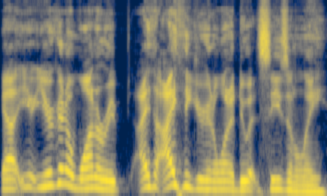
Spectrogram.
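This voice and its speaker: A man rattles along at a very fast pace with an American accent. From Minnesota. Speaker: auto repair show co-host. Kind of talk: call-in radio advice.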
